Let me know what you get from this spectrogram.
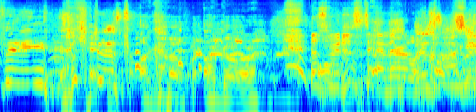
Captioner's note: players laughing; laughing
